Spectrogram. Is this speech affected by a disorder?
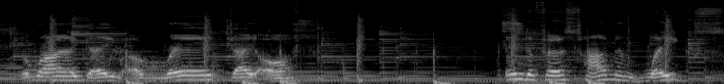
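Yes: cerebral palsy.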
